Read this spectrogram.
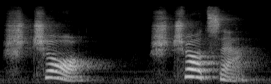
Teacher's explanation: Hard pronunciation, affricate from 2 sounds. Ш, ч.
